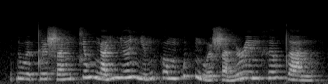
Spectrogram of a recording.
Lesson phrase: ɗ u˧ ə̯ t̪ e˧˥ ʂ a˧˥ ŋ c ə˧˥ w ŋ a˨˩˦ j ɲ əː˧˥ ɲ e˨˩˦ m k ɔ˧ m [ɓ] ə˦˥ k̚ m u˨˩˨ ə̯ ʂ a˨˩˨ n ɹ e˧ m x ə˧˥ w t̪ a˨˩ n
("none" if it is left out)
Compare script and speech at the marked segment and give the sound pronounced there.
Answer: ɓ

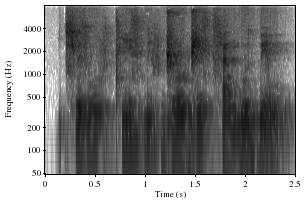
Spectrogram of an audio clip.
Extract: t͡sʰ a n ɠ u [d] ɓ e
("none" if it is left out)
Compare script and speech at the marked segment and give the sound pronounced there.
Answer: d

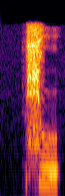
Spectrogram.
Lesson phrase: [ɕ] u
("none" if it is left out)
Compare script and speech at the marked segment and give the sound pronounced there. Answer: ɕ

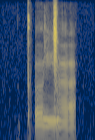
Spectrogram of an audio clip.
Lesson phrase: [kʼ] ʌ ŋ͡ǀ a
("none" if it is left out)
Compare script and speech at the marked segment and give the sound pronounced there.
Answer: kʼ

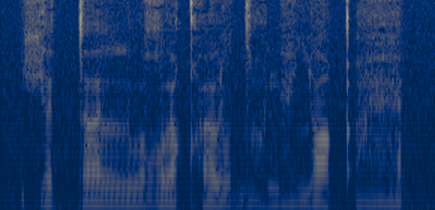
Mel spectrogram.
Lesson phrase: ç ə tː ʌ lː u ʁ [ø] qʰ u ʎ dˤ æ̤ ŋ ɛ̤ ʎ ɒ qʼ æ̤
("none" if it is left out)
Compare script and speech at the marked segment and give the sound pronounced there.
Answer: u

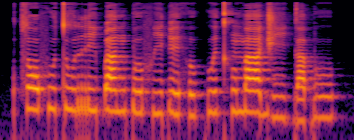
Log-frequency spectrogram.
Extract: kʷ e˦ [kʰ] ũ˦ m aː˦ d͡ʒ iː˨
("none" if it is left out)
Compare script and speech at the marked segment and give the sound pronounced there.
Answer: kʰ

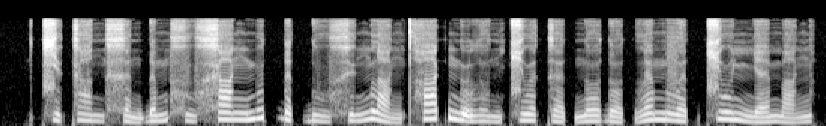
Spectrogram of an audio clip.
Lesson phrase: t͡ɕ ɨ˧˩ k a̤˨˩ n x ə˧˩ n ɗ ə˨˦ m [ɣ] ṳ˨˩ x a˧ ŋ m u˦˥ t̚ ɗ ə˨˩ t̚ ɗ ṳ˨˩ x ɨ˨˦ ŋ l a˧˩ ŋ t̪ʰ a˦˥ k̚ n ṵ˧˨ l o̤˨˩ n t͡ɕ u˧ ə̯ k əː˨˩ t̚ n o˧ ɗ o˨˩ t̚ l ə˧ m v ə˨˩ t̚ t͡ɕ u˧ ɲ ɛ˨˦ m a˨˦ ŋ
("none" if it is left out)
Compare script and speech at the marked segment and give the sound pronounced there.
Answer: x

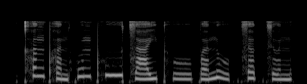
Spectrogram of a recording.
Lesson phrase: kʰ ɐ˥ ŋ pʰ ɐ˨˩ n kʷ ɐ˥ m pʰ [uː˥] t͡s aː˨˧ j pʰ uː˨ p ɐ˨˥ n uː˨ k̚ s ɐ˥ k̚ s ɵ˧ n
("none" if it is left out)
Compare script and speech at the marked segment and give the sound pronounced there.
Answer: uː˥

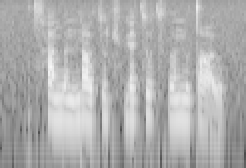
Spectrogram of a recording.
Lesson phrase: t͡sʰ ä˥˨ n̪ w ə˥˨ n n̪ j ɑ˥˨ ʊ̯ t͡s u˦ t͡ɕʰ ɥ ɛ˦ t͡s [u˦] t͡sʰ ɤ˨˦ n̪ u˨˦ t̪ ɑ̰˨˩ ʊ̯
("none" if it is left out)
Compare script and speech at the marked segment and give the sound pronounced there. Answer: u˦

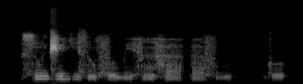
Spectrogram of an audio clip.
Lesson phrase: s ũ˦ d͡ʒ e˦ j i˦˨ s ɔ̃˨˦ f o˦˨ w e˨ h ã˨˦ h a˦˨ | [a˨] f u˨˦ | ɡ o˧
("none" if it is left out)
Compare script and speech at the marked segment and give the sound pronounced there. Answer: a˨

